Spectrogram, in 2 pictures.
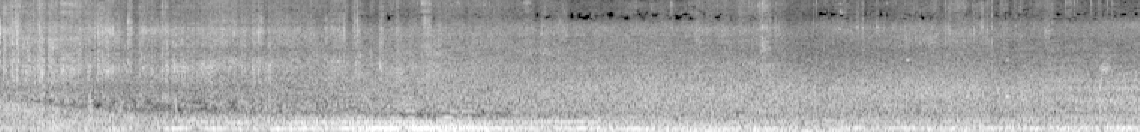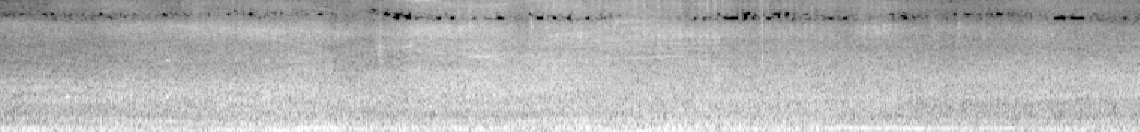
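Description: Wind buffets loudly throughout, outdoors.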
